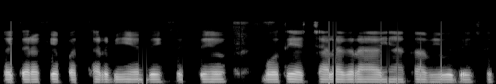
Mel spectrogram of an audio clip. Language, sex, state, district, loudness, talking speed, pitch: Hindi, male, Bihar, Araria, -21 LUFS, 255 wpm, 115 Hz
